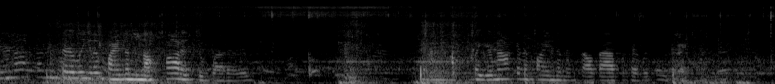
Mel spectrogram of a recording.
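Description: A woman talks nearby with animation.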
